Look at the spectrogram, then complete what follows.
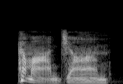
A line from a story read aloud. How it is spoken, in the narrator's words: Frank snapped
